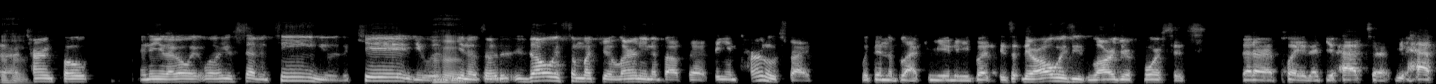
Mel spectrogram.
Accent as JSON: {"language": "English", "town": "Newark", "region": "New Jersey", "country": "United States", "said": "we're from Newark, New Jersey"}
